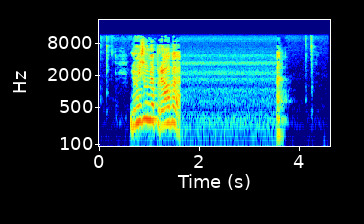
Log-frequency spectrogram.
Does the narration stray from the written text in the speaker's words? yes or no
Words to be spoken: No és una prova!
no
